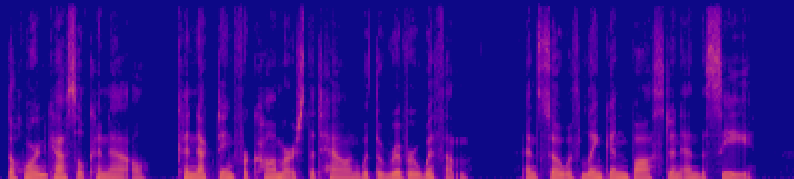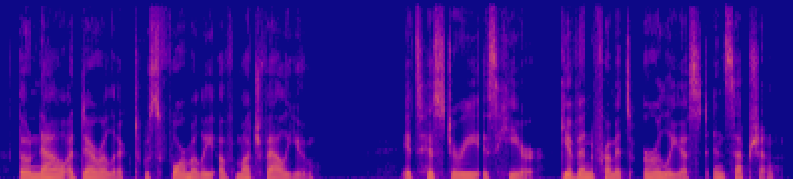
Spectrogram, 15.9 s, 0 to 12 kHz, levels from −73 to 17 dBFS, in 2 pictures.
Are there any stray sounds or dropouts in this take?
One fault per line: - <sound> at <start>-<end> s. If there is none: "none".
none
